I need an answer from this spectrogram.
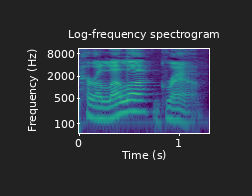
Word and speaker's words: parallelogram: you have that schah parallelogram parallelogram five syllables par parallelogram and quadrilateral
